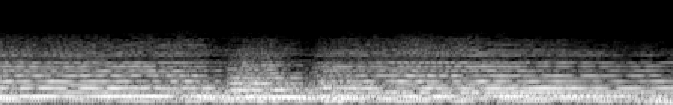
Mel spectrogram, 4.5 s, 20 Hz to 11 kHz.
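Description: Brass section of a radio drama's orchestral score holding a loud, sustained chord. The upper notes shift slightly about halfway through. The recording is a band-limited 1942 broadcast, with nothing in the high treble.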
